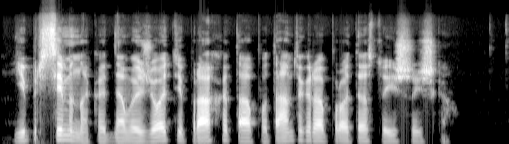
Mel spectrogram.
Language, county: Lithuanian, Klaipėda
